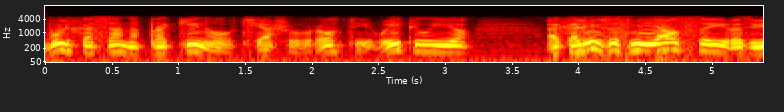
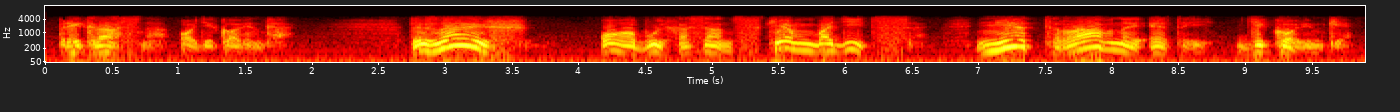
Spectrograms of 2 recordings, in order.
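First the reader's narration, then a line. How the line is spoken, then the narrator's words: Exclaimed. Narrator (Russian): халиф воскликнул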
